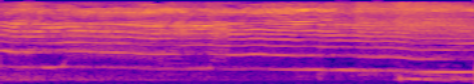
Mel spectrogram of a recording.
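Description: A male rock vocalist holds one long, high sung note that sags slowly in pitch.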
